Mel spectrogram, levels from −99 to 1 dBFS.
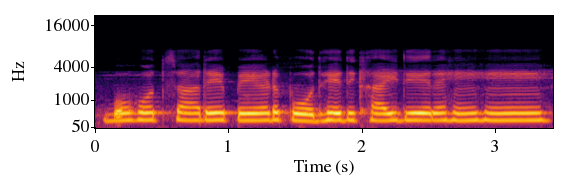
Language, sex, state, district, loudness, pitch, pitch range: Hindi, female, Madhya Pradesh, Bhopal, -13 LUFS, 225 Hz, 220-230 Hz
